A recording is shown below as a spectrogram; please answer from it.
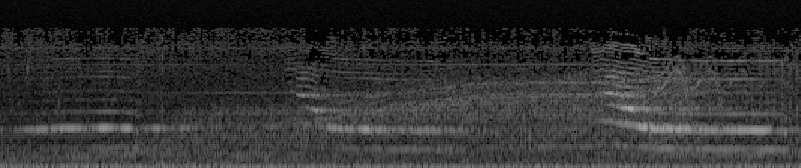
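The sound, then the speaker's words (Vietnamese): A pack of feral cats yowls outside in drawn-out, wavering meows and wails that rise and fall. The cries are faint throughout and sit over a steady low hiss, with the strongest calls near the end. “Ở bên ngoài, tiếng của bầy mèo hoang cứ kêu lên.”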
